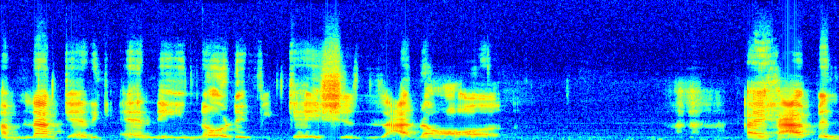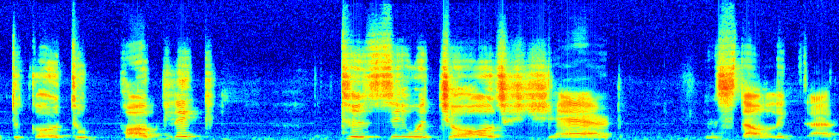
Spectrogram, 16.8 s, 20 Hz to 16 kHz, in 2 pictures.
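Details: 43-year-old woman after a major stroke with long recovery, who says she is hard to understand, with repeated and garbled words; speech impairment after stroke.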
